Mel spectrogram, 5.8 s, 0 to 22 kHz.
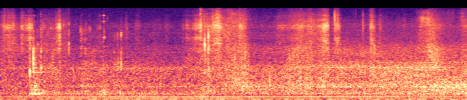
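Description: Twin-engine cold-water trailer sewer jetter (XtremeFlow 3, 18 GPM at 4,000 PSI) running with a steady engine hum. Over it, a rush of high-pressure water grows slowly louder as the jetting nozzle goes into a 12-inch pipe.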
